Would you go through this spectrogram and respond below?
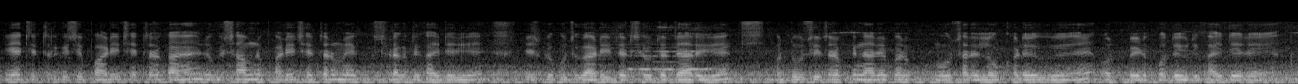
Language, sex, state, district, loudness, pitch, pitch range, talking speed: Hindi, male, Uttar Pradesh, Etah, -24 LUFS, 110 Hz, 105-110 Hz, 215 wpm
